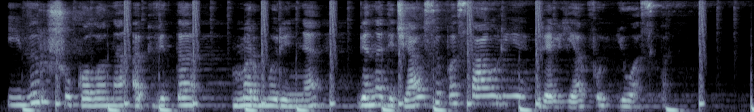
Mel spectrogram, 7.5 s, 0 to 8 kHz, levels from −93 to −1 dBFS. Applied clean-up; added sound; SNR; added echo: none; Drum kit; 4 dB; reverberation time 1.1 s.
